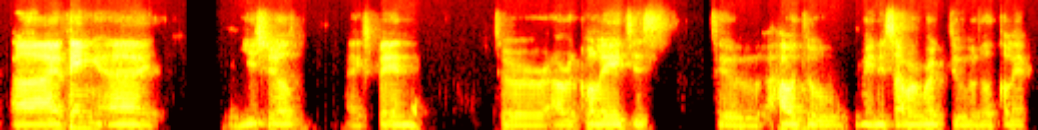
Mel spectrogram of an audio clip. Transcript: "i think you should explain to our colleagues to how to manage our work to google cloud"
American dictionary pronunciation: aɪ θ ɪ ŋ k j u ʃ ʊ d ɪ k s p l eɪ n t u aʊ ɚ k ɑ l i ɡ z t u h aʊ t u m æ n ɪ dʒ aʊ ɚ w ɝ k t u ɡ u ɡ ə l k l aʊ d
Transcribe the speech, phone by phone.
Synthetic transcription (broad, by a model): aɪ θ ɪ ŋ k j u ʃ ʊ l ɪ k s p l eɪ n t u aʊ ɚ k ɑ l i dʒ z t u h aʊ t u m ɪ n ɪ ʃ aʊ ɚ w ɝ k t u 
